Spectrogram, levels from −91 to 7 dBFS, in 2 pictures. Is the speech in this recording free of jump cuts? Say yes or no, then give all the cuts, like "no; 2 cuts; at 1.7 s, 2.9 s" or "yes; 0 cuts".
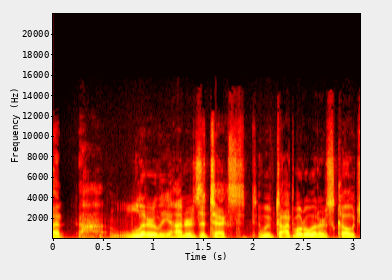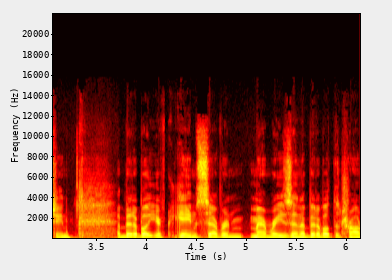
no; 3 cuts; at 2.4 s, 3.7 s, 4.2 s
